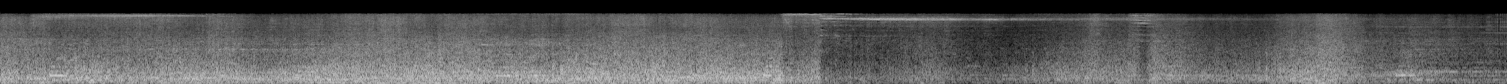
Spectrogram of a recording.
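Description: Loaded autorack freight cars rolling past at close range: a steady, loud rumble of steel wheels on rail with thin, high wheel squeals. The noise drops and thins about eight seconds in, with a few sharp clicks, and fades as the last car goes by near the end.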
